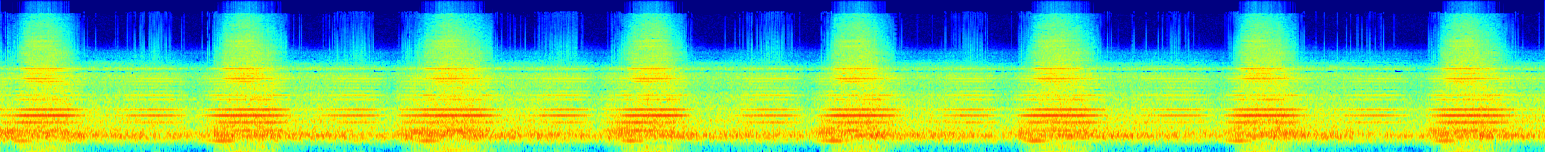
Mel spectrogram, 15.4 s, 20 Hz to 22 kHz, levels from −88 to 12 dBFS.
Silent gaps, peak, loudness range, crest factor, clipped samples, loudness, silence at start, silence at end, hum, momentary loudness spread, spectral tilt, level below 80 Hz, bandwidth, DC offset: none; 0 dBFS; 2 LU; 8 dB; 2%; -7 LUFS; 0 s; 0 s; none; 9 LU; -2 dB/octave; -38 dBFS; over 20 kHz; 0.5%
